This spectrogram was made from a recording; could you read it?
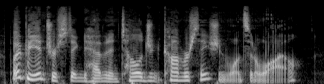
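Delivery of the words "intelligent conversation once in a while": plain reading voice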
